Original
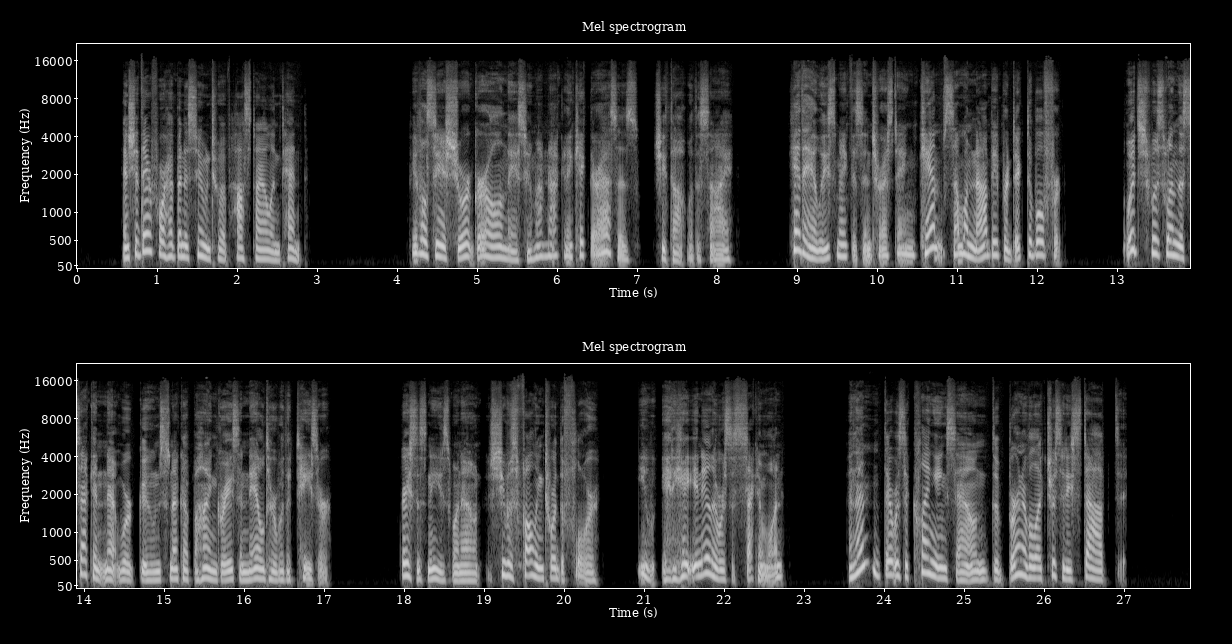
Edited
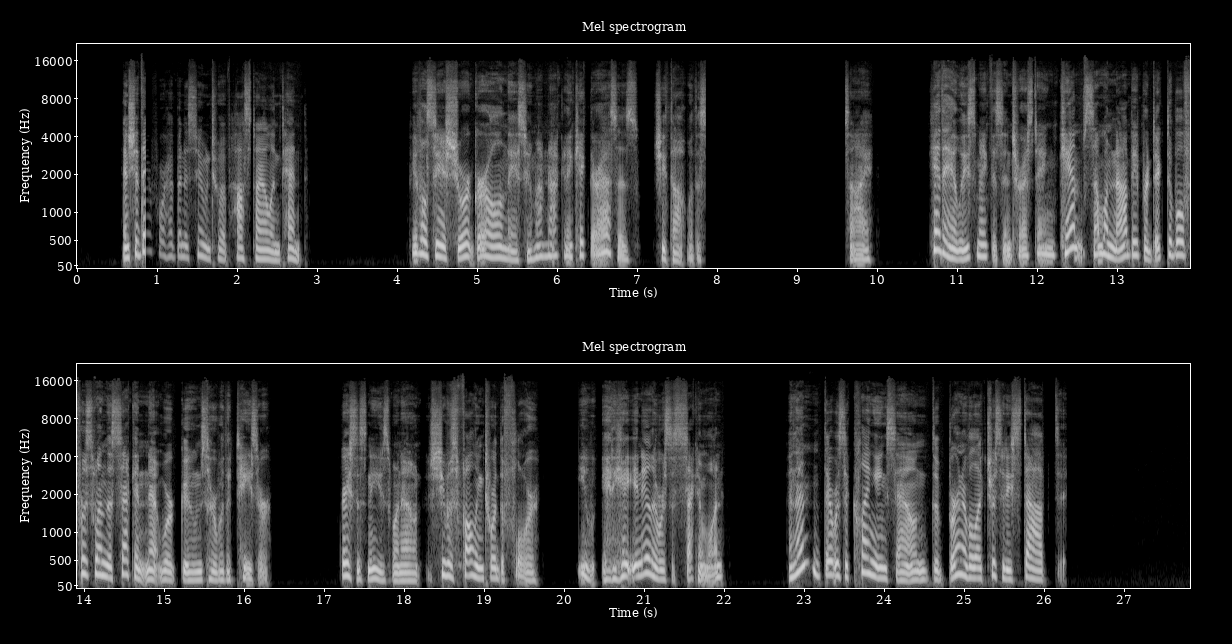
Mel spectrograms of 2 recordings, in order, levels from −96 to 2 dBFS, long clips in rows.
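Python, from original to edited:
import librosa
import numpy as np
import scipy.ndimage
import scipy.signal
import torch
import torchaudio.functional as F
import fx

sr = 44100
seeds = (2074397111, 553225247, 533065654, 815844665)

y = fx.edit(x, sr, fx.fade_in_span(start_s=0.85, length_s=1.44),
    fx.insert_silence(at_s=7.85, length_s=1.75),
    fx.cut(start_s=12.22, length_s=1.23),
    fx.cut(start_s=15.01, length_s=1.27), tone=tone)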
